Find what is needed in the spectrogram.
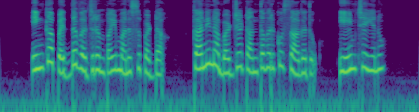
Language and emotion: Telugu, sad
